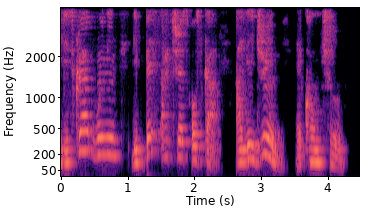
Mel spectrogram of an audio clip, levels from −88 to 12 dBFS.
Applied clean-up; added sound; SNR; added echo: none; none; none; none.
